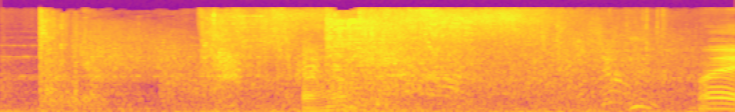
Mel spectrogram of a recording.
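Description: Energy weapons fire in rapid bursts, with bolts hissing past.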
